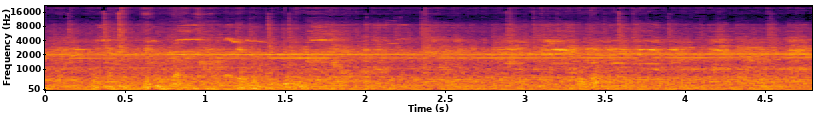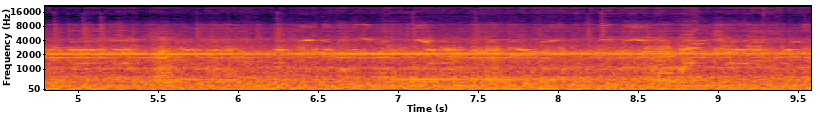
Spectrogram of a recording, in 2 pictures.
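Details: Class 334 unit 334031 rolling on the Haymarket–Bathgate service: irregular high squeaks and a faint steady squeal over the wheel and rail rumble. A suspension squeak is suspected, source unclear.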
